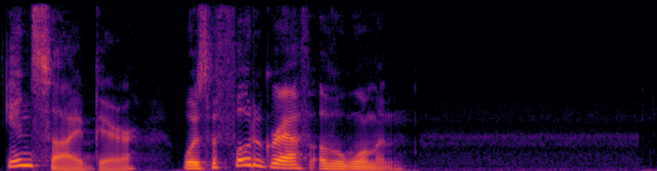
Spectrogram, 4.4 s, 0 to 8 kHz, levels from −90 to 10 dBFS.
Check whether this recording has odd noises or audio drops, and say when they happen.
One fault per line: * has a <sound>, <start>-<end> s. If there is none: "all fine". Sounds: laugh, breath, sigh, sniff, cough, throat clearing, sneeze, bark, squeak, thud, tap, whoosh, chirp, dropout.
all fine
